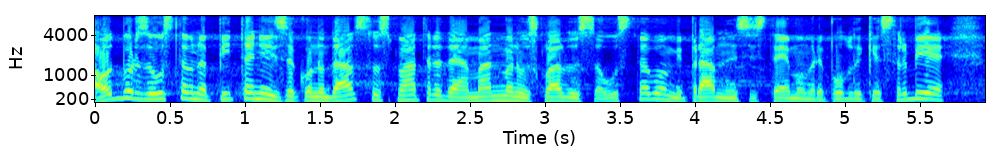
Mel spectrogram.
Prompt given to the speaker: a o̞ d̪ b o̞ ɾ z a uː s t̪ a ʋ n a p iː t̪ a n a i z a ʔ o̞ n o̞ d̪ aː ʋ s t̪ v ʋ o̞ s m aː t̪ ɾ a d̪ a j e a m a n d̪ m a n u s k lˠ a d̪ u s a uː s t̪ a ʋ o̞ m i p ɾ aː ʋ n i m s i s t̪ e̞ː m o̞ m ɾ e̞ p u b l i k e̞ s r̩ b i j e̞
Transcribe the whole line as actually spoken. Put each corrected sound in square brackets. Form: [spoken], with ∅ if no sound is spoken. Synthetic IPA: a o̞ d̪ b o̞ ɾ z a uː s t̪ a ʋ n a p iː t̪ a [ɲ] a i z a [k] o̞ n o̞ d̪ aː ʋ s t̪ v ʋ o̞ s m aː t̪ ɾ a d̪ a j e a m a n d̪ m a n u s k lˠ a d̪ u s a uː s t̪ a ʋ o̞ m i p ɾ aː ʋ n i m s i s t̪ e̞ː m o̞ m ɾ e̞ p u b l i k e̞ s r̩ b i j e̞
